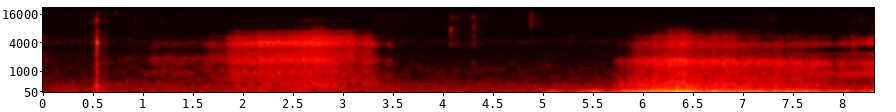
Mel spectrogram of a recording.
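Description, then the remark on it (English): Two slow, deep breaths in and out, a soft airy inhale followed by a longer, fuller exhale with a breathy rush, heard alone after a faint click at the start, as part of a guided breathing exercise. “I'll breathe with you for the first few.”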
